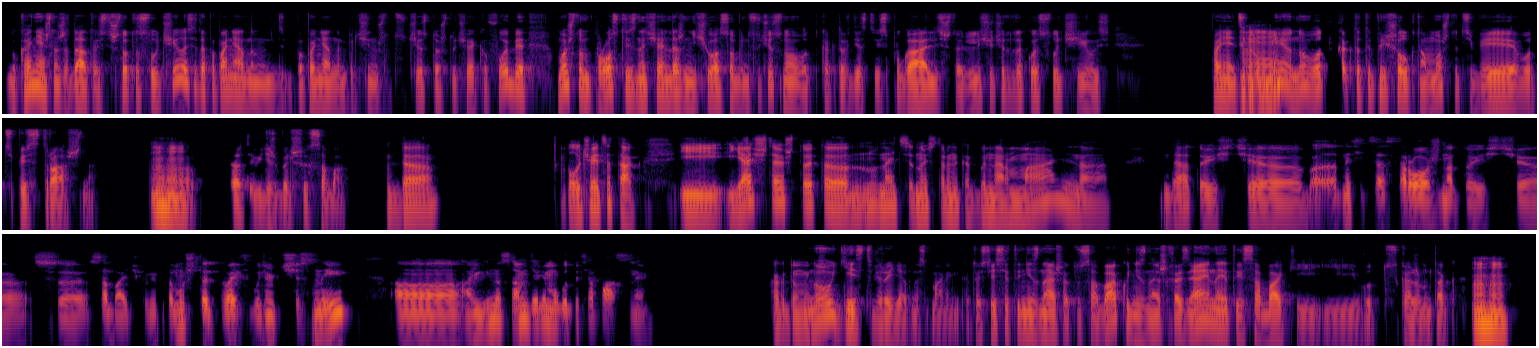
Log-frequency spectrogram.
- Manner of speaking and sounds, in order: none
- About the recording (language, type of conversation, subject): Russian, unstructured, Как справляться со страхом перед большими собаками?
